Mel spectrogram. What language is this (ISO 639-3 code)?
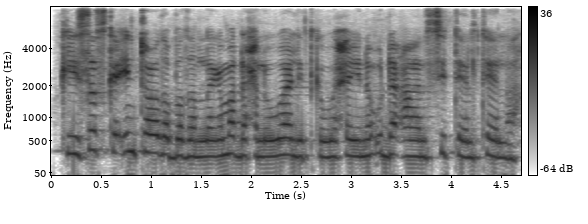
som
